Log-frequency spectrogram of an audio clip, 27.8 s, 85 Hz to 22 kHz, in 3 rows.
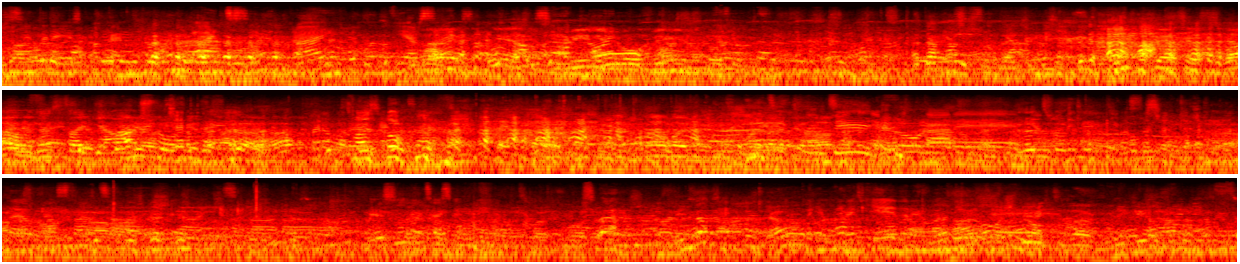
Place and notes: Linden-Nord, Hannover, Deutschland - Nachtleben auf der Limmerstraße
Nachtleben auf der Limmerstraße in Hannover Linden-Nord, aufgenommen von Hörspiel Ad Hoc, Situation: Leute feiern und genießen die Sommernacht, Jemand hat Geburtstag, ein Straßenmusiker taucht auf und spielt ein Ständchen, Aufnahmetechnik: Zoom H4n
Hannover, Germany, 12 July, 22:00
